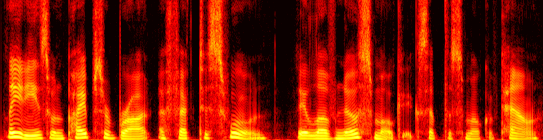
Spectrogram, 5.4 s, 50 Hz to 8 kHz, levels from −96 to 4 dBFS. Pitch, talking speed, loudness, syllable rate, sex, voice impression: 175 Hz, 190 wpm, -20 LUFS, 4.9 syllables/s, female, feminine, adult-like, fluent, slightly cool, slightly intellectual, calm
